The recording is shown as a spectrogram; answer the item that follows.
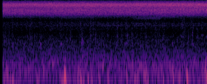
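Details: Many cicadas sing together as a steady, high, hissing drone that never breaks, heard during a walk with a miniature pinscher; soft footsteps and scuffs tick underneath.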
